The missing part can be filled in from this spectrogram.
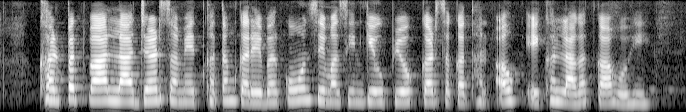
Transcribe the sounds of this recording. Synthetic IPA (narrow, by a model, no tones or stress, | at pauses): kʰɐɾpət̪ʋaːlːaːd͡ʒəɽsɐmeːt̪kʰɐt̪əmkəɾebɐɾkɔːnsemɐsiːnkeʊpjoːɡ̚kɐɾsɐkət̪ɦɐnɐ̰ʊkeːkʰəlːaːɡət̪kaɦoːɦiː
